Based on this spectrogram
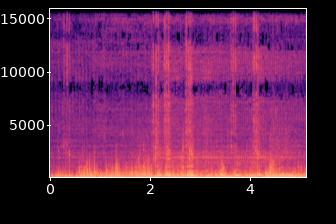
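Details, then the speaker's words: Pit Pro pit bike, 90cc GPX engine, new Amazon carburetor, air-fuel 1.5 turns out, just started cold, choke just switched off: quick steady buzz a bit faster than normal idle, runs fine; idle maybe set slightly high. "All right, not so bad. Maybe a little high idle, we'll let it warm up."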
